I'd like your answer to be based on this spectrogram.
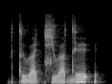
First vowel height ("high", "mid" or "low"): high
